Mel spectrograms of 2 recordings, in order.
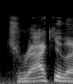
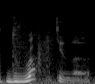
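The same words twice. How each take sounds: First: Said in the usual way. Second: Lightly put-on Dracula accent, lower. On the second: Shown as a demonstration. Streamer naming the accent he attempts, mock Dracula accent. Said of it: "Dracula ass-, uh, accent".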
